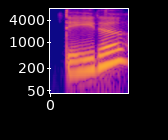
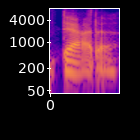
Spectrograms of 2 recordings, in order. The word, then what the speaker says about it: data: The model was based on historical data or data. They're both correct.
